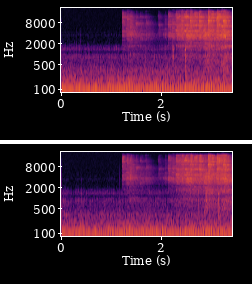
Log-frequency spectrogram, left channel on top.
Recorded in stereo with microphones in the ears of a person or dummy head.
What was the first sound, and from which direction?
Keys jangling, centre (ahead or behind).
